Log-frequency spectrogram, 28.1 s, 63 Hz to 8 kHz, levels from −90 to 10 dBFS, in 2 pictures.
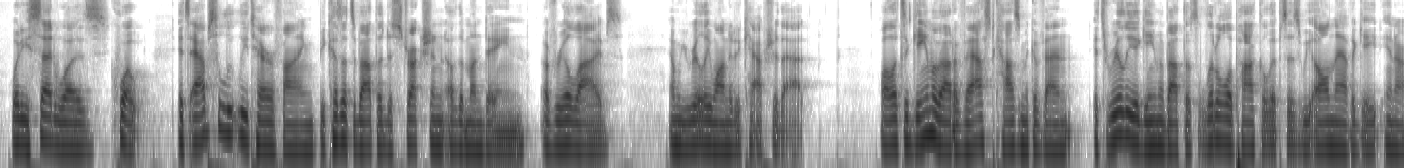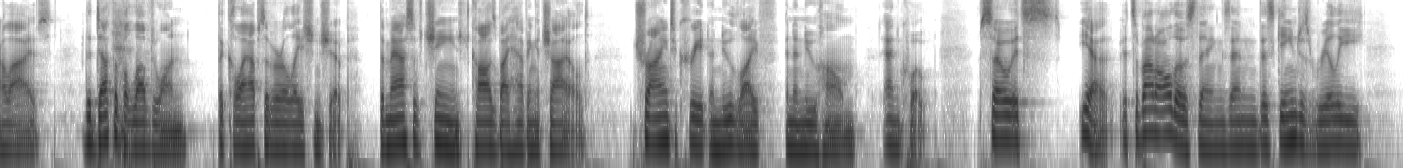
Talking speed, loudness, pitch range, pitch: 200 wpm, -18 LUFS, 115-135 Hz, 120 Hz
